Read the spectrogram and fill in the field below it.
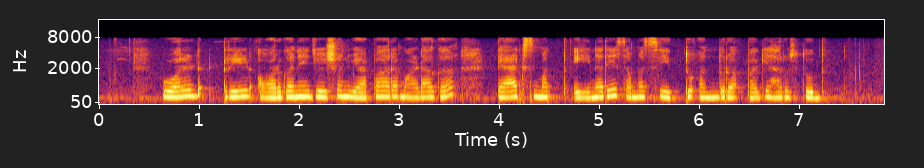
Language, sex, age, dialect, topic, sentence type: Kannada, female, 46-50, Northeastern, banking, statement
